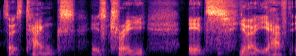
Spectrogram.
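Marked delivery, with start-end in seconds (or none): 0.0-1.8 "tanks" and "tree" with a hard T; Irish T for TH. Shown as a demonstration. Co-host coaching Irish sounds, hard T in "tanks" and "tree". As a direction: say "tanks", "tree", low and measured, T replacing TH. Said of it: "there's no th, it's t".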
